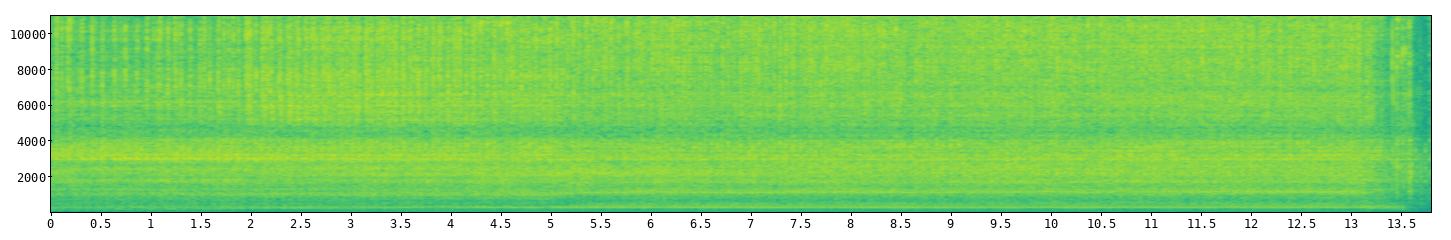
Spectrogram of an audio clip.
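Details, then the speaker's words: Two-stroke line trimmer during carburetor adjustment: buzz climbs in pitch then holds a high, steady fast idle, still not sounding right, idle set high enough to spin the trimmer head; idle speed too high. "So now we can see it's running, it's still not sounding right."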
